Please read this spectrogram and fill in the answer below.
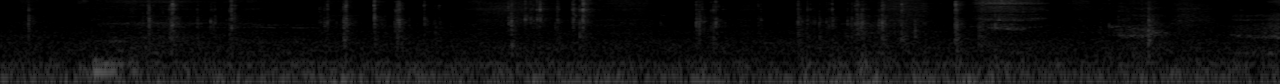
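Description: Faint computer-keyboard typing: irregular quick key clicks.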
